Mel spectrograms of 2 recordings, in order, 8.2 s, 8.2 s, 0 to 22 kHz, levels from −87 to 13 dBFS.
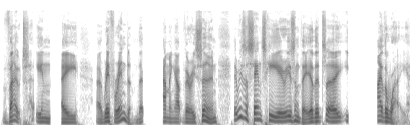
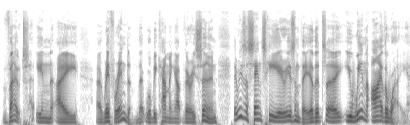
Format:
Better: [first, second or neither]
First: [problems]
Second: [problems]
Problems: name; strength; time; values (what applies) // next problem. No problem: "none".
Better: second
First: audio cutting out; at 1 s, at 3 s and at 7 s for 0.5 s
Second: none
